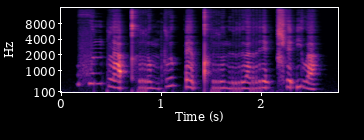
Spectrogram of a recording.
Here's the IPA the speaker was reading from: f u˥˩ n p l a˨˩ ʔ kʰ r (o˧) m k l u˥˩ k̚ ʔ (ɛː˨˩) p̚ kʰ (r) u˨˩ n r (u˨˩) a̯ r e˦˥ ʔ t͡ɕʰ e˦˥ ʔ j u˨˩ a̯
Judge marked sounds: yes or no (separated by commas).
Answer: no, yes, yes, no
